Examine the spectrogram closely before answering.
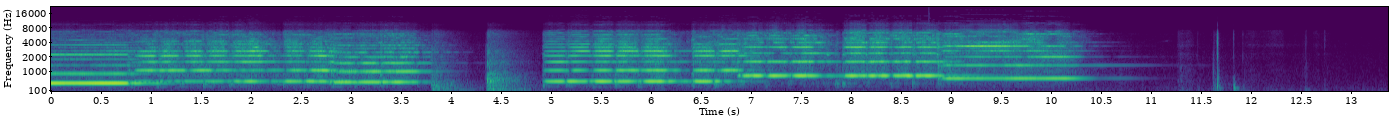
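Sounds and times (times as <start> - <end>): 
first violin: 0.0 - 4.2, 4.9 - 10.8.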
